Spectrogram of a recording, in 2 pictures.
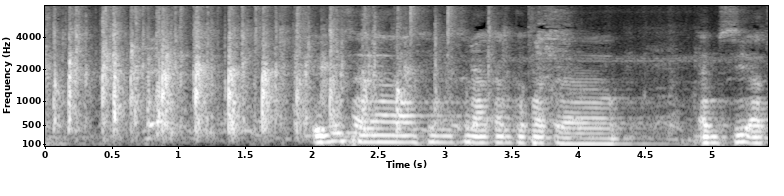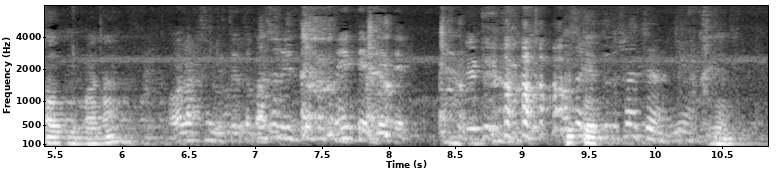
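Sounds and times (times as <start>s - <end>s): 
audience applause for three speakers: 0.0s - 3.6s
speech: 2.0s - 10.8s
laughter: 8.6s - 9.7s.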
